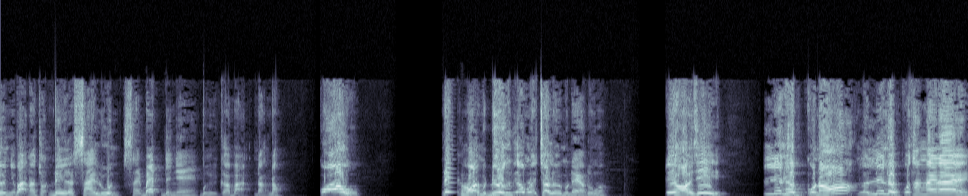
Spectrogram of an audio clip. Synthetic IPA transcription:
ə˨˦ɲɨ˧ɓa̰ː˧˨n˨aː˨t͡ɕɔ̰˧˨nɗe˧laː˨˩saː˧jlu˧ənsaː˧jɓɛ˦˥t̚ɗe˨˩ɲɛ˨˩ɓəː˧˩jkaː˦˥k̚ɓa̰ː˧˨nɗaː˧ŋɗa˨˩wk͡p̚ | kwʔə˧˩w | ɗe˧ɦɔ˧˩jm˨˩t̚ɗɨ˨˩əŋt̪ʰi˨ə˧wŋ͡mla̰˧˨t͡ɕə̰ː˧˨əː˨˩jm̚˨˩ʔɛ˨˧˩wɗŋ͡mə˧˦ | ɗe˧˩hɔ˧˩jzi˨˩ | li˧ənhəː˨˩p̚ku˧˩ənɔ˨˦laː˨˩li˧ənhəː˨˩p̚kt̪ʰa˧ŋːa˧jna˨˩j

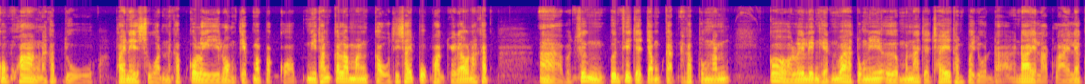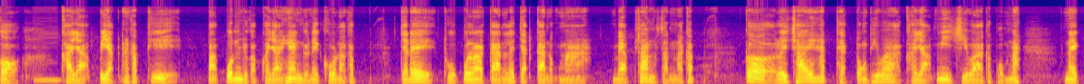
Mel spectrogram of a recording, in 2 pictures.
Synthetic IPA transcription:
kɔː˧˩˨ŋkʰwaː˧˥˩ŋna˧kʰa˧˥p̚juː˨˩pʰaː˧jna˧jsu˨˩˦ənːa˧˥kʰa˧p̚kɔː˧˩lɤː˧jlɔː˧˩ŋke˧p̚maː˧pa˧kɔː˨˩˦p̚miː˧t̪ʰa˦˥ŋka˧la˧ma˧ŋka˨˩wt̪ʰiː˥˩t͡ɕʰa˧˥˩jpuː˨˩k̚pʰa˧˩k̚juː˨˩lɛː˦˥˩wna˧˥kʰa˦˧˥p̚ | ʔaː˧˩sɯ˧˩ŋpʰɯː˦˥˨nt̪ʰiː˧˥˩t͡ɕa˨˧˩ʔt͡ɕa˧mka˨˩t̪̚na˧˥kʰa˦˧˥p̚t̪o˧ŋna˦˥˨n | kɔː˧˥˩lɤː˧jle˧ŋhe˨˦nwaː˧˩t̪o˧ŋniː˦˥˩ʔɤː˧˩ma˧˥nːaː˧˥˩t͡ɕa˨˩˨t͡ɕʰa˦˥jt̪ʰa˧mpa˧joː˨˩t̪̚da̰˧˩daː˥˩jlaː˨˩k̚laː˨˦jlɛː˧˥˩wkɔː˧˥˩kʰa˧ja˧ʔpi˨˩ək̚na˦˥kʰa˧˥p̚t̪ʰiː˧˩ | pa˧˨ʔpo˧njuː˧˩ka˨˦p̚kʰa˧ja˧˥ʔɦɛː˧˥˩ŋjuː˨na˧jkʰo˧o˧naː˧kʰa˧˥p̚ | t͡ɕa˨˩ʔda˥˩jt̪ʰuː˨˩k̚boː˧la˧naː˧kaː˧nlɛ˦˧˥t͡ɕa˨˩t̪̚kaː˧nʔɔː˨˩k̚maː˧ | bɛː˨˩p̚saː˧˥˩ŋsa˨˦nːa˦˥kʰa˦˥p̚ | kɔː˥˩lɤː˧jt͡ɕʰa˦˥jɦa˧˩t̪ʰːɛː˨˩k̚t̪o˧ŋt̪ʰiː˧˩waː˧˩kʰa˧ja˧˥ʔmiː˧t͡ɕʰiː˧waː˧kʰa˧˩pʰo˨˦mna˧˥ | na˧j

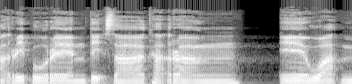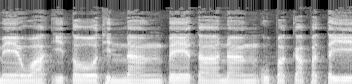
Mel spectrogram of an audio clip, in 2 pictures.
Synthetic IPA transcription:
a˧ɾi˦˥puː˧ɾeː˧nt̪i˨˩saː˩˦˥kʰa̰˧˩ʔɾa˧ŋ | ʔeː˧wa˦˥ʔmeː˧wa˦˥ʔʔi˧˩t̪oː˧t̪ʰi˧nːa˧ŋpeː˧t̪aː˧na˧ŋʔu˨˩pa˧ka˧pːa˧t̪i˧

